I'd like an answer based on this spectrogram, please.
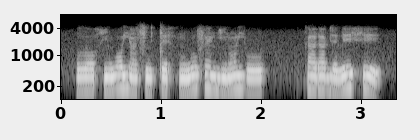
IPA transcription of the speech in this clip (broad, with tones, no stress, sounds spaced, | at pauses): l ɔ˧ h ĩ˧ w ɔ˦ j ã˧ s u˧ t ɛ˧ h ũ˧ w o˦ f ɛ̃˦ ɡ ĩ˧ ɾ ɔ̃˦ j o˧ | k a˦ ɾ a˦ ɡ ɛ˧ l e˦ h e˦˨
